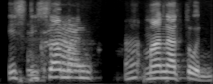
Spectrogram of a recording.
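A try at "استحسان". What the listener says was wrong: Bukan hurufnya perhatikan huruf nun bukan mim.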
